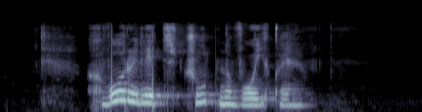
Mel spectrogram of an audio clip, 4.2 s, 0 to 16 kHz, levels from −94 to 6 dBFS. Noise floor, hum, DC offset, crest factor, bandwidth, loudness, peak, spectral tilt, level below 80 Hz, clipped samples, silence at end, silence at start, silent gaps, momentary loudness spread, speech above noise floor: -87 dBFS; none; under 0.1%; 18 dB; 8 kHz; -28 LUFS; -12 dBFS; -6 dB/octave; -68 dBFS; under 0.1%; 1.15 s; 0.9 s; none; 14 LU; 59 dB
